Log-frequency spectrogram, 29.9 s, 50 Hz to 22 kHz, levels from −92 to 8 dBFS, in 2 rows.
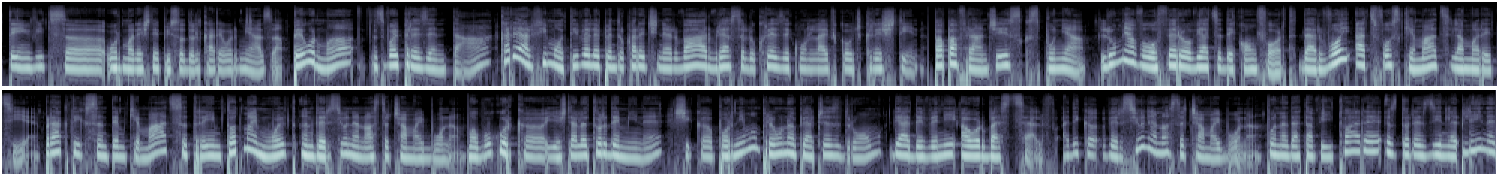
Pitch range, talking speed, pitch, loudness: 180-225 Hz, 185 wpm, 195 Hz, -22 LUFS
